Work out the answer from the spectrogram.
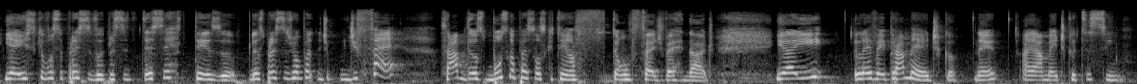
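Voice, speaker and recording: A woman's voice: on the high side, fairly quick. A woman in her twenties, pregnant, telling her faith testimony in an earnest, emphatic casual way. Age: 20s. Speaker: guest sharing a testimony.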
